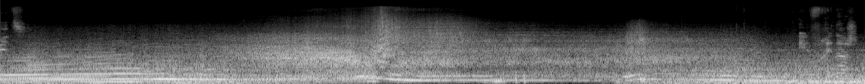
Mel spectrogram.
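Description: A Corvette C8 Z06's naturally aspirated V8 revs hard from inside the cabin, its tone climbing steadily, dropping sharply at a gear change and rising again, with someone speaking over it.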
